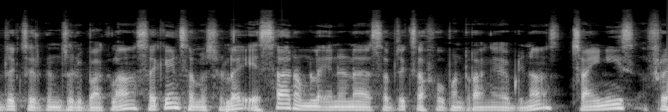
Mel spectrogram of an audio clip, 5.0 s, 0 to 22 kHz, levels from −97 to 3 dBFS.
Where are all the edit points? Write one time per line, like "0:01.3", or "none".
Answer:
none

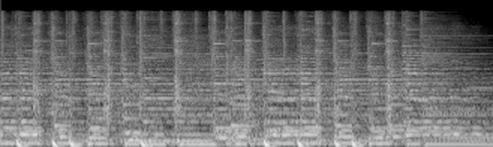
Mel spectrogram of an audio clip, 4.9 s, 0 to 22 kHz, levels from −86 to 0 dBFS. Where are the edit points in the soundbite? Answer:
none

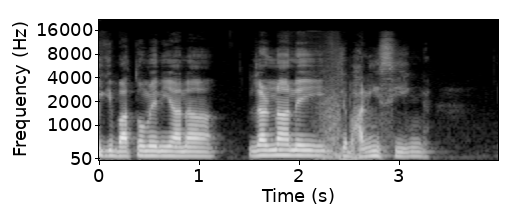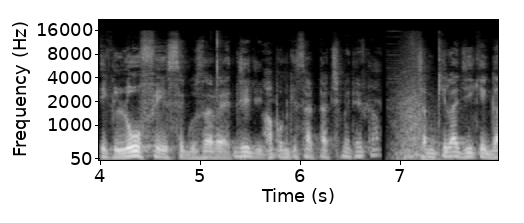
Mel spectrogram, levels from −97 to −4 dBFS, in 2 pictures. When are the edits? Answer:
0:02.3
0:06.9

